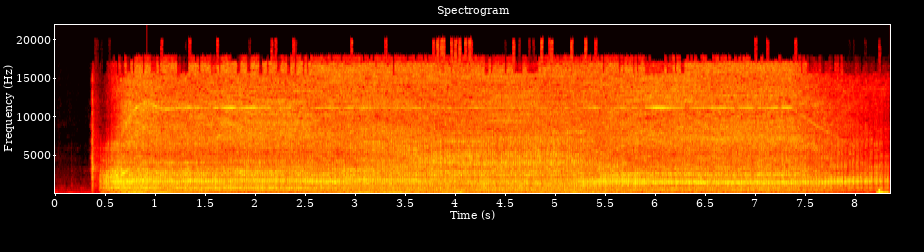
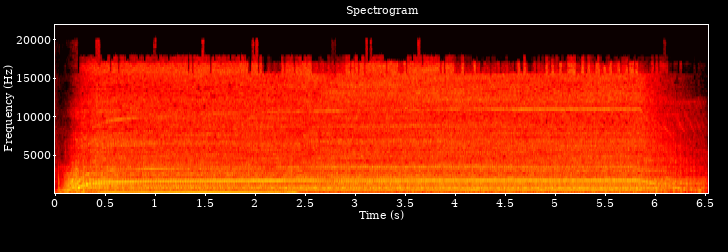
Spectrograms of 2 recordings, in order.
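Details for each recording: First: 2008 Makita HM0860C chipping hammer before repair, running rough with weak hammer action and worn brushes; loud, gritty, uneven gear rattle over a high whir, worse at high speed. Owner suspected bearings or gears; armature and crank gear teeth were worn. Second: 2008 Makita HM0860C chipping hammer after teardown and new bearings; it formerly ran rough with weak hammering. It now spins up to a steady, even whine with no rattle or grinding and sounds much better.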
